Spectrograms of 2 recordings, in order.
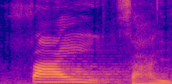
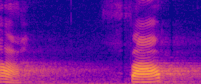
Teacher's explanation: พยัญชนะตัวหน้าเป็นตัวททหารนะครับควบกับตัวรอเรือจะออกเสียงเป็นสอ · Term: ทควบกับรอออกเสียงเป็นสอ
